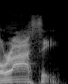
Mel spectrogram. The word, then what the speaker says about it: Rossi: And just for clarification, you're supposed to say his name that way. – Okay. – Some people don't know that. It's either Rossi or you just say it like a upper Midwest go Rossi. Those are the two Rossi. – Those are the two ways he wants it.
